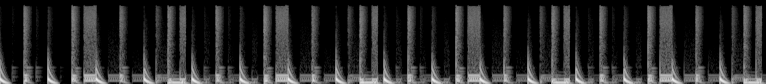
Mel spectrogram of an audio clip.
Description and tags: Drums loop Massive 120BPM-05
120bpm, drums, loop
